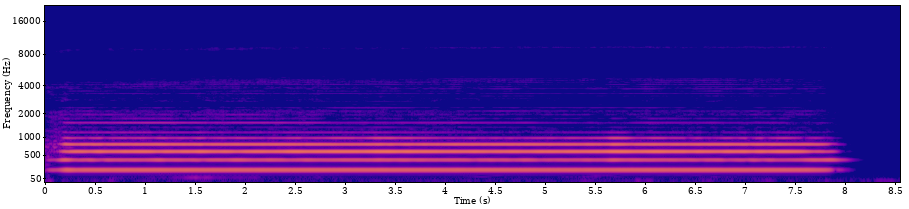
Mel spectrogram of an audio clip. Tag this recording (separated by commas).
Music, Musical instrument, Wind instrument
